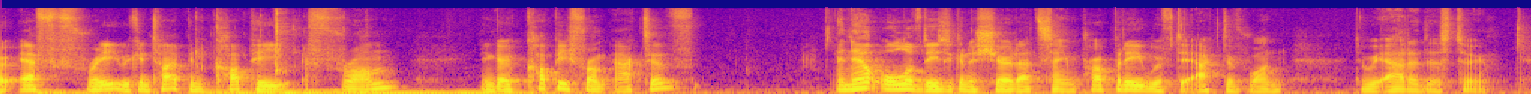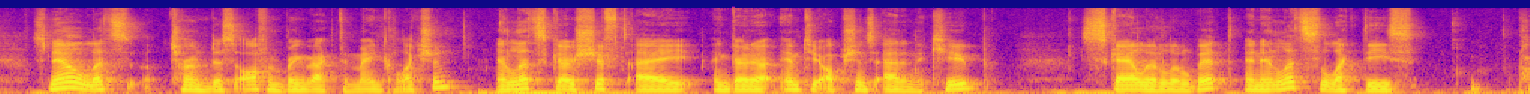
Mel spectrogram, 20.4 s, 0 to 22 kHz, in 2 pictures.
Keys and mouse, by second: 0.0 F3, 4.7 middle click, 6.2-9.2 drag, 9.3-9.8 middle drag, 11.1 click, 12.1 click, 13.3 z, 13.3 x, 13.9 shift+a, 16.9 s, 18.1 middle click, 18.8 drag.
